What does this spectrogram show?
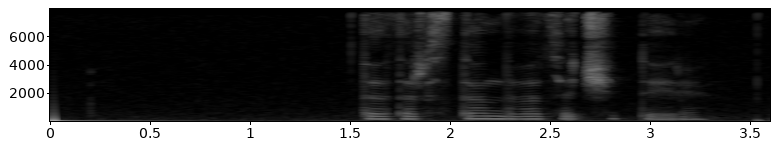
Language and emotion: Russian, neutral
